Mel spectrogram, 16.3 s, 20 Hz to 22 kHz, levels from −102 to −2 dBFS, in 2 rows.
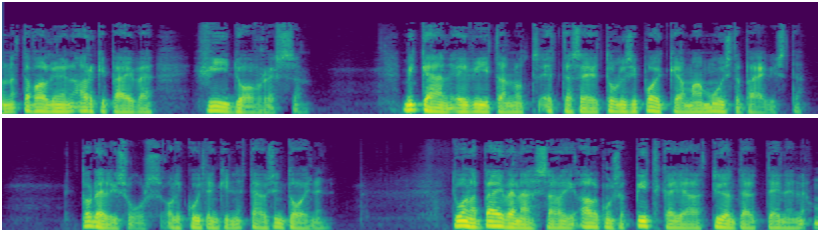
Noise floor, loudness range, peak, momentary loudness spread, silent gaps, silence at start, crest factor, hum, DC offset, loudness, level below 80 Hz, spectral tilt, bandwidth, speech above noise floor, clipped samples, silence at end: -73 dBFS; 6 LU; 0 dBFS; 14 LU; none; 0 s; 18 dB; none; under 0.1%; -18 LUFS; -34 dBFS; -7.5 dB/octave; 11 kHz; 55 dB; under 0.1%; 0 s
